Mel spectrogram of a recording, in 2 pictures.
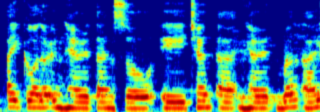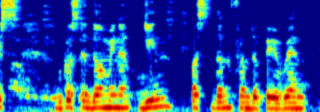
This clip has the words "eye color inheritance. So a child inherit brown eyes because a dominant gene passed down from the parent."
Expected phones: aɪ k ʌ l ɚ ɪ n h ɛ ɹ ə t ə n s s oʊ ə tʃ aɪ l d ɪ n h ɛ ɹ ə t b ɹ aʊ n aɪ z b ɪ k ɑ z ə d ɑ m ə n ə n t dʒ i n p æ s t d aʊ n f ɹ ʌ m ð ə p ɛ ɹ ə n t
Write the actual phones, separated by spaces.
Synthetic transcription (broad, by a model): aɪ k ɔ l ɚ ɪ n h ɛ ɹ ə t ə n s s oʊ ə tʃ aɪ d ɪ n h ɛ ɹ ə t b ɹ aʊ n aɪ s b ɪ k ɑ s ə d ɑ m ə n ə n t dʒ i n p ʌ s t d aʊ n f ɹ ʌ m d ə p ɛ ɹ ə n t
